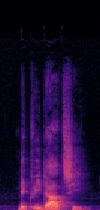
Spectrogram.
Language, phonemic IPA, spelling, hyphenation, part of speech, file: Dutch, /ˌli.kʋiˈdaː.(t)si/, liquidatie, li‧qui‧da‧tie, noun, Nl-liquidatie.ogg
- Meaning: 1. liquidation 2. targeted assassination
